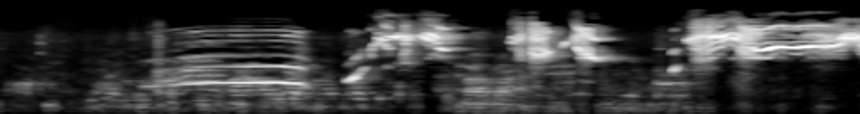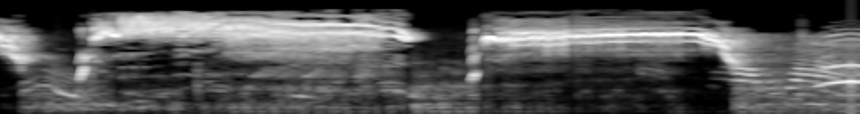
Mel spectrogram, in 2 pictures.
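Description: A young monkey squeals and shrieks shrilly up close.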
